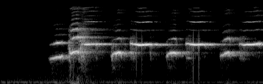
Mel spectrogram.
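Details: Continuous whistled song from a male cockatiel, rising notes alternating with long level whistles in a lilting, repeating pattern.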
